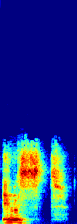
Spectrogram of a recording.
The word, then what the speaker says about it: est: Now if you look at what happens in French, sorry, in in Latin, you get um est which you is in French written exactly the same but just pronounced E and in Italian written as E.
